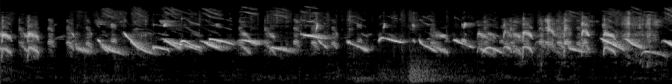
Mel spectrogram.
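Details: Captive green-winged saltators, males warming up for fast competition singing, give a rapid, unbroken run of clear whistled notes, rising and falling without pause, so dense it may be more than one bird.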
